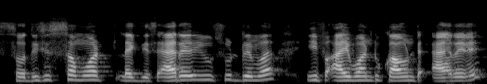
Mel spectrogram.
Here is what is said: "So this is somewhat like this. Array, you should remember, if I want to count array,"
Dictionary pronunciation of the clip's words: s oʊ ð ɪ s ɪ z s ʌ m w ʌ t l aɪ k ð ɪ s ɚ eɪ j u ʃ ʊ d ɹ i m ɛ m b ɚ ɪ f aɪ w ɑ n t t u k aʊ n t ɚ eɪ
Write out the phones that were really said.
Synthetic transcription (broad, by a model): s oʊ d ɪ s ɪ z s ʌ m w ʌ t l aɪ k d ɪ s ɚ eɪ j u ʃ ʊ d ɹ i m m ɚ ɪ f aɪ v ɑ n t t u k aʊ n t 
